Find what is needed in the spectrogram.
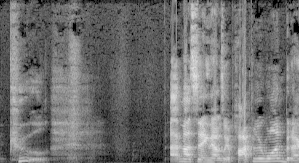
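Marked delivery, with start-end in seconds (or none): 0.1-0.6 "Cool" as a high, soft "kewl". Retold or imitated. Repeating the college slang for a laugh, high "kewl" for "Cool". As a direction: lift and front the "oo" of "Cool" into "ew". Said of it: "K E W L".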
